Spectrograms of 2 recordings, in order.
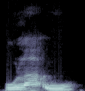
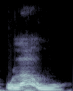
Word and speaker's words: pulau: Walaupun dalam penulisannya itu pulau, tapi dalam pengucapannya itu kita tidak mengucapnya itu pulau, tapi menggunakan fonem W yaitu pulau.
